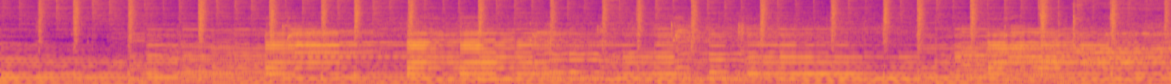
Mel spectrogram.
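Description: Background music with a steady beat and a bass line that steps from note to note.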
